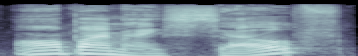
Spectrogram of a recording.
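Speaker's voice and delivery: plain reading voice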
